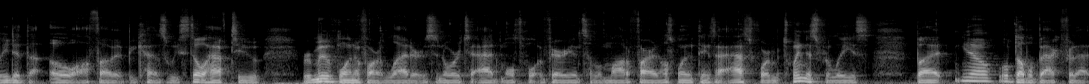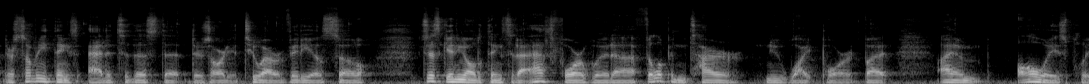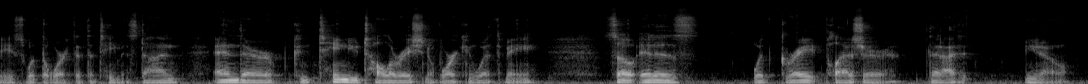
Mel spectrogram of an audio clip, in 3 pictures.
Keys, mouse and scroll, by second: 1.4 click, 3.5 click, 4.3 click, 4.9 click, 5.9 click, 6.5 click, 7.2 click, 8.0 click, 10.0 click, 10.5-11.6 scroll down 1, 11.6 click, 12.5 click, 13.5 click, 15.3 click, 16.8-17.4 scroll down 3, 17.4-18.7 scroll down 2, 18.7 scroll down 1, 19.4 click, 20.3 click, 21.3 click, 22.1 click, 23.9 click, 25.0 click, 25.8-26.3 scroll down 2, 26.8 click, 27.9 click, 29.1 middle click, 30.1 KP_Decimal, 30.7 middle click, 31.8 middle click.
